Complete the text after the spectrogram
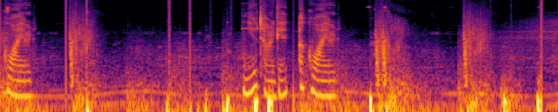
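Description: Laser weapons fire with buzzing, humming blasts.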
